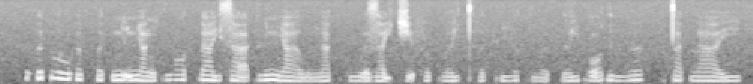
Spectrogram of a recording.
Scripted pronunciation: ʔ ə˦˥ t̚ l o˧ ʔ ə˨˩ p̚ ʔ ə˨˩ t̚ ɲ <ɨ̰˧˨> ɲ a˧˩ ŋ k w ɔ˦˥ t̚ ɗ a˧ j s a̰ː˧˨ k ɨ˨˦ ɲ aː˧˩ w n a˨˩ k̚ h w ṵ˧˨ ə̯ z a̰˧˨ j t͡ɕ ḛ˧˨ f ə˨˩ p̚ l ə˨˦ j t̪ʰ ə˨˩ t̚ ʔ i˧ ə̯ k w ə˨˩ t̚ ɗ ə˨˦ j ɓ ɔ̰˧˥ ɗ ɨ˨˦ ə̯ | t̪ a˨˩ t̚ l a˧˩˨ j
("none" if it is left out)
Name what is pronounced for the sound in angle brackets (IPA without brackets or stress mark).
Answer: ɨ̰˧˨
